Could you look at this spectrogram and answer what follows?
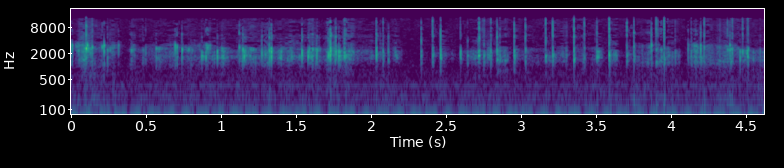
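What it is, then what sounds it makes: Plastic articulated fidget slug toy. Long nails scratch and tap along a rainbow plastic articulated fidget slug toy, its hollow jointed segments rattling and clicking. A quick, dense run of short, dry, bright clicks and scratchy rustles continues throughout, with almost no low end.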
